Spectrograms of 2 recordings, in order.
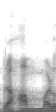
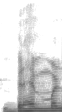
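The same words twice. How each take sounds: First: ब्राह्मण as "braa-hman"; long aa. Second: ब्राह्मण opening as "breh-man"; wrong vowel. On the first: Teacher correcting students, "braah" in ब्राह्मण. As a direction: open the first vowel of ब्राह्मण to aa. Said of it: "होता है". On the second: Teacher showing the error, "breh" in ब्राह्मण. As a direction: use an e sound in ब्राह्मण. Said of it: "नहीं होता है". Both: Shown as a demonstration.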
